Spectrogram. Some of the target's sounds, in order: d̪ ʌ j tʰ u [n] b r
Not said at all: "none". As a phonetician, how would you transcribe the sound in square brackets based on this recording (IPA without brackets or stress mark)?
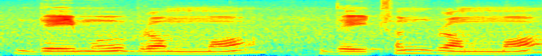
n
